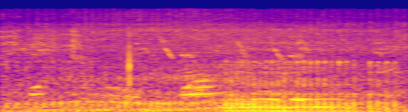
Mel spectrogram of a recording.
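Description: Indistinct voices talking in the background, with short high chirps over them.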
